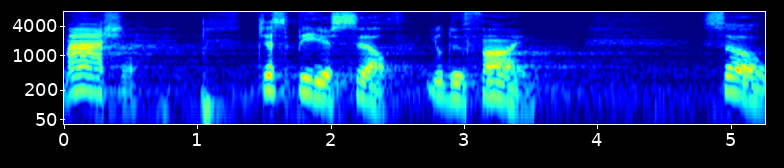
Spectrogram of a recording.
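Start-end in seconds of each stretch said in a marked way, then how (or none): 0.0-3.5 put-on Boston accent, even tone. Speaker quoting his dad's usual advice to him, in dad's boston accent. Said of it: "Chinese guy with the Boston accent".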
